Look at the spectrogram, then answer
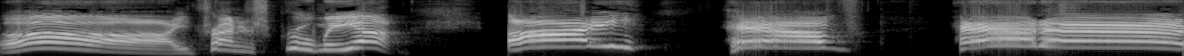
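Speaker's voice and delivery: stretched "Ah", rising. Speaker slips into the Angry Daddy character, in the Angry Daddy voice. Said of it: "Angry Daddy is in the house".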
